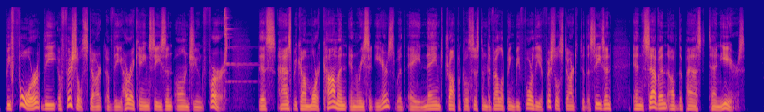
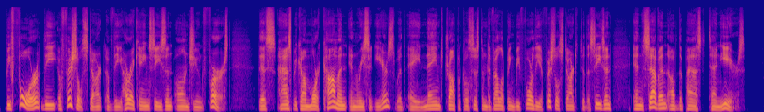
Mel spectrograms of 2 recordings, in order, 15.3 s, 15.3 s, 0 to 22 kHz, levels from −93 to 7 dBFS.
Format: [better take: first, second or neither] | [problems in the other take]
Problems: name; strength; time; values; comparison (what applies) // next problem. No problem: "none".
second | clattering dishes; noticeable; at 4.5 s; peak 9 dB below the speech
